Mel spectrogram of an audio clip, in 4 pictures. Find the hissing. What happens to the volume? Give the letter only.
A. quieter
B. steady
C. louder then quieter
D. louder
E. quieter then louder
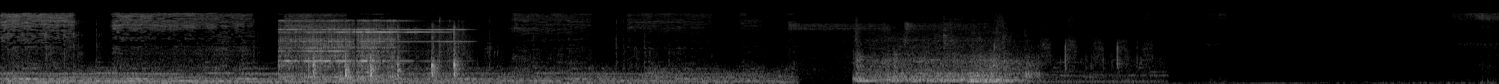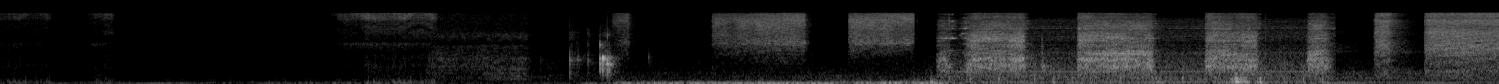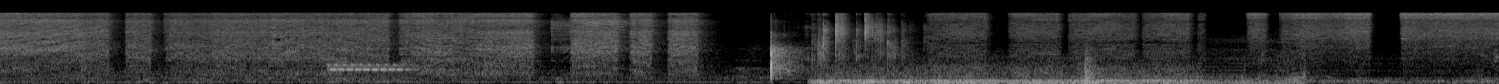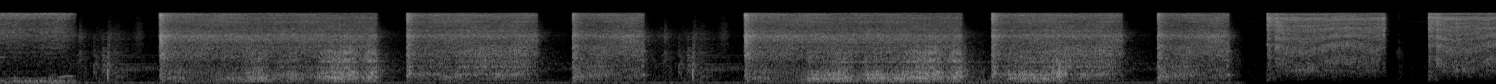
D.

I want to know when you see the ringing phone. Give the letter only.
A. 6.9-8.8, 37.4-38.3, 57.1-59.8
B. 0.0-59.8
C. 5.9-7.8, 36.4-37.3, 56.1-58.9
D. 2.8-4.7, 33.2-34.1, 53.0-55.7
D.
